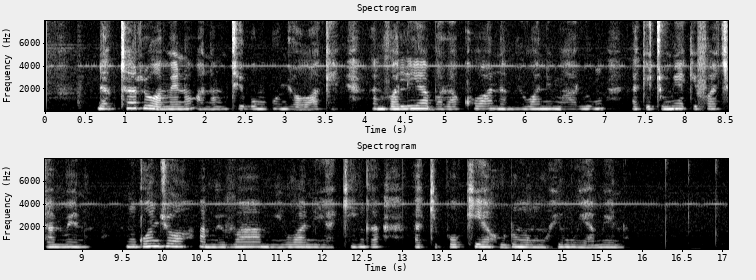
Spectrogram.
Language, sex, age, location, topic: Swahili, female, 36-49, Kisii, health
